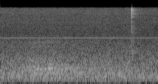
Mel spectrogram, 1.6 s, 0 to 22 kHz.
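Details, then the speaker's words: Electron MultiMIG 522 welder during factory reset, job button held 8-9 seconds: steady soft hiss of escaping air, then one sharp click; normal reset air release. "Do you hear the click with the air come out?"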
